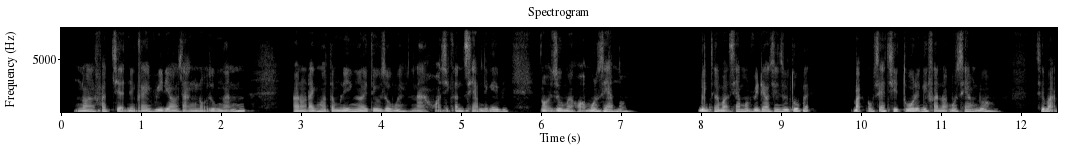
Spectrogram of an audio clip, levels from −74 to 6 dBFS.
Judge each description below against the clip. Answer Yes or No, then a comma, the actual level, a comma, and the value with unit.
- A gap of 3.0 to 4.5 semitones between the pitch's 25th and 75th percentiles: Yes, average, 4.1 semitones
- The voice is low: Yes, low, 130 Hz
